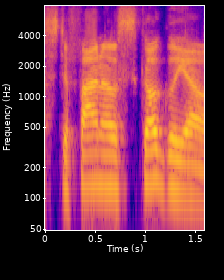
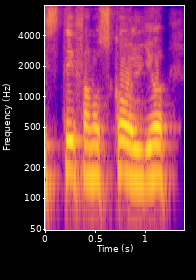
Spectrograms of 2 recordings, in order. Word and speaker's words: Stefano Scoglio: and uh today's guest I'm honored to have Stefano skoglio I think I may have even pronounced it correctly or close enough well no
